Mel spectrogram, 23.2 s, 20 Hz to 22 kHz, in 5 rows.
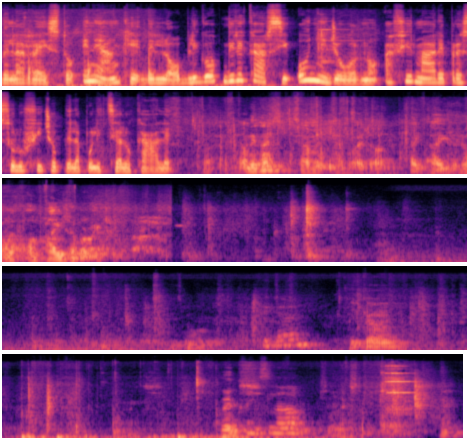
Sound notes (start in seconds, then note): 13.7 noise from the door that closes and opens; 22.4 bell ring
